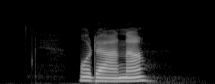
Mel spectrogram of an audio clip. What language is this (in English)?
Swedish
